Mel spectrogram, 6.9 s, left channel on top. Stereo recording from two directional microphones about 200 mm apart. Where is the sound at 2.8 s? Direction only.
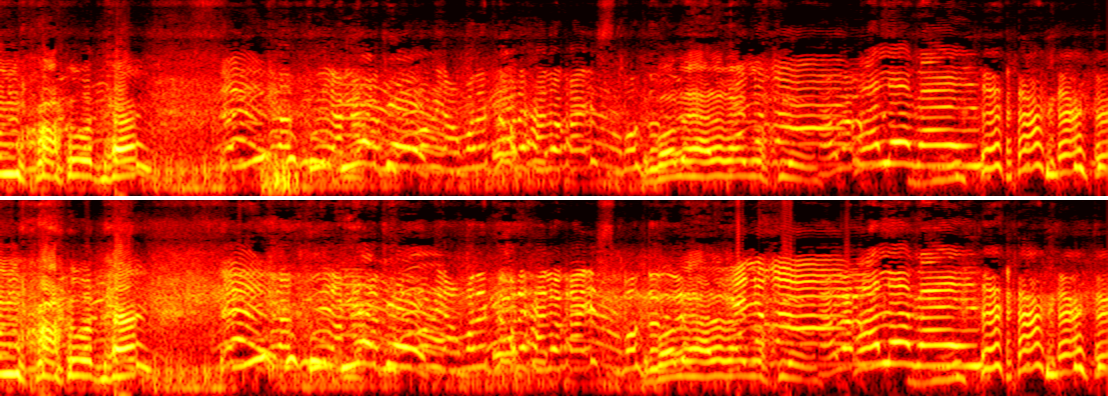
5° left (ahead or behind).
